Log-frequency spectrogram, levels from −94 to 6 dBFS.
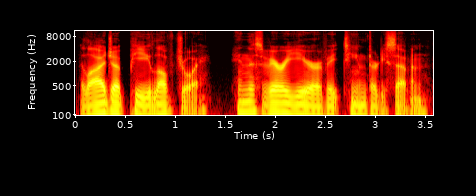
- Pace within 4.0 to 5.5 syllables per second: No, 5.8 syllables/s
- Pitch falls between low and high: No, very low, 95 Hz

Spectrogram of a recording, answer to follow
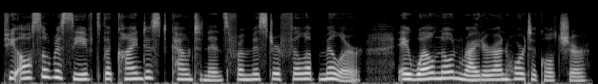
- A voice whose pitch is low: No, high, 240 Hz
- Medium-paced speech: Yes, average, 150 wpm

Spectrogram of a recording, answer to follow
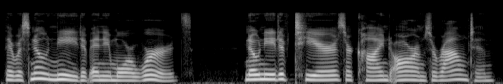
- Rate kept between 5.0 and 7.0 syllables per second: No, 4.6 syllables/s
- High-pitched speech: Yes, high, 200 Hz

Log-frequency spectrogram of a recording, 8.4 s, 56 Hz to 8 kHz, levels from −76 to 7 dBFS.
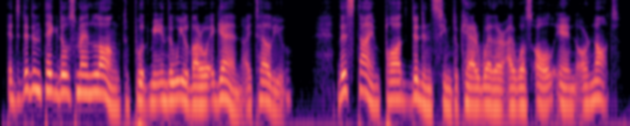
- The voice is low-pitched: No, medium, 150 Hz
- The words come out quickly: Yes, fast, 215 wpm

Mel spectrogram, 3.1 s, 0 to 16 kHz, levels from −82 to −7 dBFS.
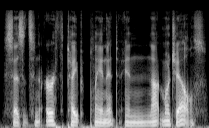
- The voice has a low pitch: Yes, very low, 90 Hz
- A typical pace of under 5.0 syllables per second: Yes, 4.6 syllables/s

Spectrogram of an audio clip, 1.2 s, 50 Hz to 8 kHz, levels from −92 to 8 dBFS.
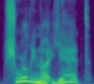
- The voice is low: No, very high, 285 Hz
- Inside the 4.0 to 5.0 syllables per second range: Yes, 4.6 syllables/s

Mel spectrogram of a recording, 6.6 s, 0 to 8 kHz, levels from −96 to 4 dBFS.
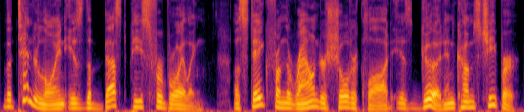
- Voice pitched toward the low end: Yes, low, 130 Hz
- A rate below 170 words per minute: No, average, 190 wpm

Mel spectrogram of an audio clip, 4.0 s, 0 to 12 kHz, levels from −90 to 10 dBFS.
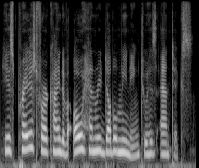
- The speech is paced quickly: Yes, fast, 210 wpm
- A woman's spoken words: Yes, female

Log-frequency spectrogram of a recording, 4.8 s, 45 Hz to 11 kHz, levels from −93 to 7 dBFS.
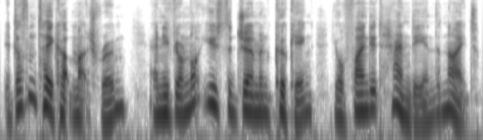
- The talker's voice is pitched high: No, low, 130 Hz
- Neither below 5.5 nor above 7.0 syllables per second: Yes, 5.8 syllables/s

